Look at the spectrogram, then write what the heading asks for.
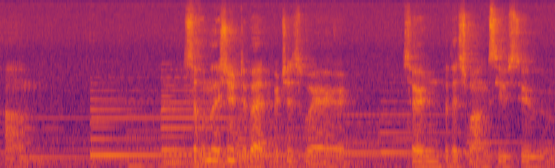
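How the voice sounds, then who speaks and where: A soft-spoken man speaks in a low, level voice with little rise and fall. He sounds distant in an echoey room, with music playing behind him. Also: flat delivery, moderate pace. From Pakistan. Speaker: physics student. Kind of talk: documentary interview answers.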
